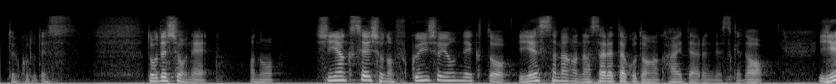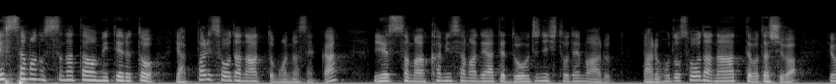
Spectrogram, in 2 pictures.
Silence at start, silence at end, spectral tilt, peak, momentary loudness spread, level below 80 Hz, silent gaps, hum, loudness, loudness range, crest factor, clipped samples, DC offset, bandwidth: 0.1 s; 0 s; -5 dB/octave; -4 dBFS; 15 LU; -42 dBFS; none; none; -26 LUFS; 5 LU; 22 dB; under 0.1%; 3%; 10.5 kHz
